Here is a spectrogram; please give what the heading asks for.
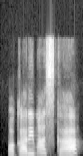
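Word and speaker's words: わかりますか: Wakarimaska. Wakarimaska artinya apa ya? Apakah Apakah mengerti? paham? Hai, betul. Ya, Apakah paham? Apakah paham? Wakarimaska? Walaupun ditulisnya wakarimasuka ya. Wakarimaska desu ne.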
